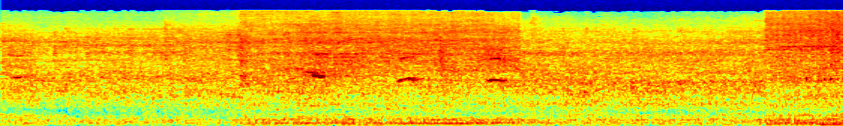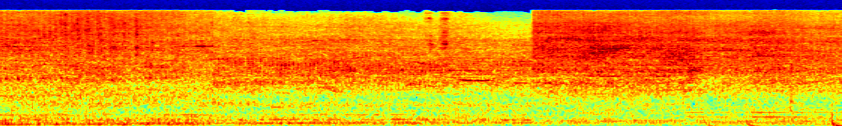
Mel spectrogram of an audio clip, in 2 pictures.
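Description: Steady outdoor traffic noise, a constant wash of passing road vehicles with a low hum that rises and falls every few seconds.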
